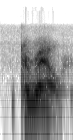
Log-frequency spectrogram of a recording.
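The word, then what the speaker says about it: Tyrell: So it's Terrell, that's right. It rhymes with Purell, right?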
